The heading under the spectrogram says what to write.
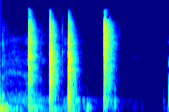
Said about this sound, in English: Next time I need you, I'll just slap some rocks together. Also, the idea of slapping rocks together is funny. It's not banging them together. It's yes, you gotta slap them.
